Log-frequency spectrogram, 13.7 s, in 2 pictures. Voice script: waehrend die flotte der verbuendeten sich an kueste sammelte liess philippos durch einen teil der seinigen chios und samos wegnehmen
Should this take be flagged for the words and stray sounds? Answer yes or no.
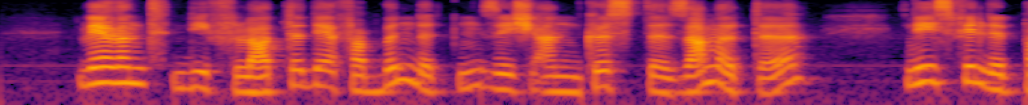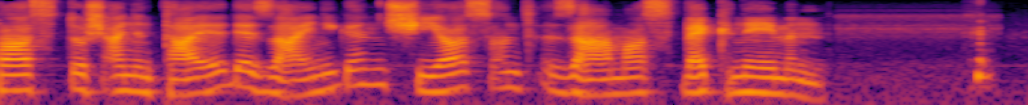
yes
